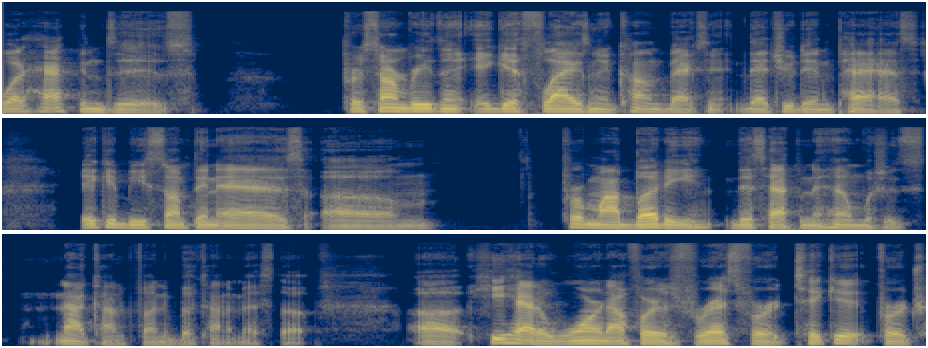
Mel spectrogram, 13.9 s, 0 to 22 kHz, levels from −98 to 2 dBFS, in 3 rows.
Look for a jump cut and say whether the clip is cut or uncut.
uncut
